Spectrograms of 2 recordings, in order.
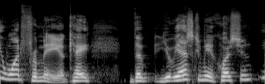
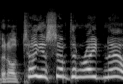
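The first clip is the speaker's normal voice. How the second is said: tough-guy voice cracking up high. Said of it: "your voice cracks like that".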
